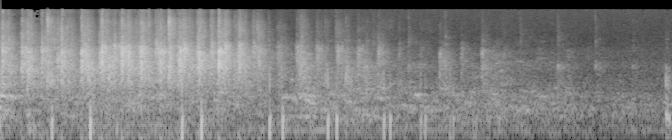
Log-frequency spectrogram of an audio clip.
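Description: Audience applauding at the end of a speech: loud for the first four seconds, then dying away over the next few seconds, with a few low thumps.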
